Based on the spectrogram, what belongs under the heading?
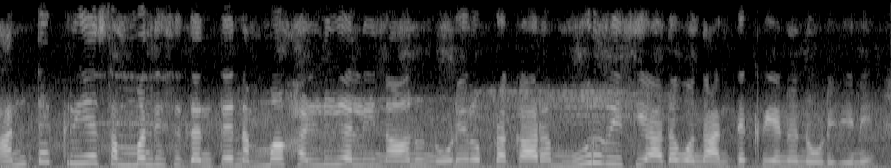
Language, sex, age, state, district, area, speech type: Kannada, female, 18-30, Karnataka, Chikkaballapur, rural, spontaneous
